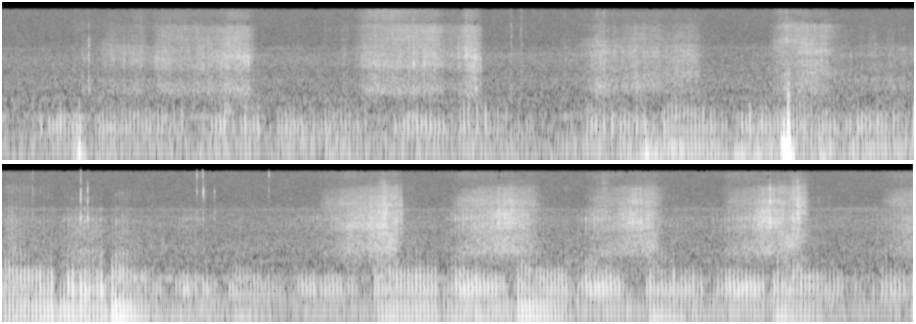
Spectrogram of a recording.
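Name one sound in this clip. A brush rasps softly through a cat's fur close to a microphone, in slow repeated strokes.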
